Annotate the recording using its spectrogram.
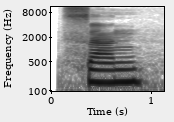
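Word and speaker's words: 三: good next one three try sun sun r is two and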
